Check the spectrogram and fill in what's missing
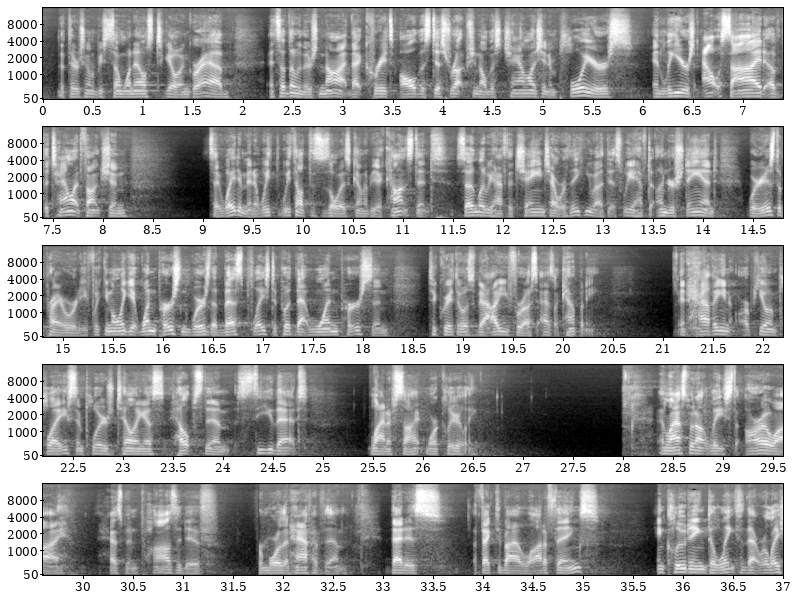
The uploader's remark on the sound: a short portion of his 2022 keynote address at the Recruitment Process Outsourcing Association Annual Conference in Chicago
